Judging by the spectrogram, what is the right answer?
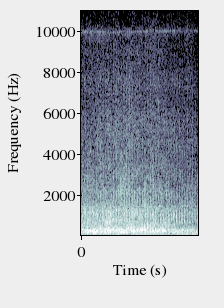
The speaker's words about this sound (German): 2 Hubschrauber bringen die Palästinenser und ihre Geiseln zum Fliegerhorst Fürstenfeldbruck.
